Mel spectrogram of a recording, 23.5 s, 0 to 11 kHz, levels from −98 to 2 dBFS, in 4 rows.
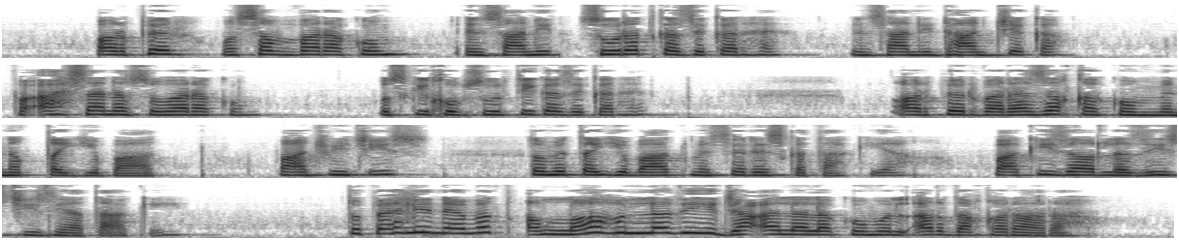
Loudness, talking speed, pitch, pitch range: -17 LUFS, 125 wpm, 195 Hz, 180-215 Hz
